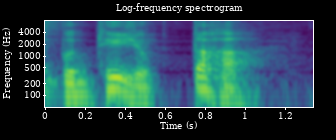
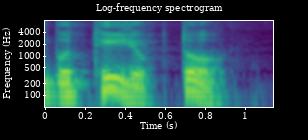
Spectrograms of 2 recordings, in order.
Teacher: So right off the bat, we can see this Buddhi Yukto, and we already know that the main pada, the original pada is Buddhi Yuktaha, and due to Ukara Utva Sandhi, this Visarga Yuktaha, this is changing into U, which is further changing into O. So Buddhi Yuktaha, this is becoming Buddhi Yukto.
